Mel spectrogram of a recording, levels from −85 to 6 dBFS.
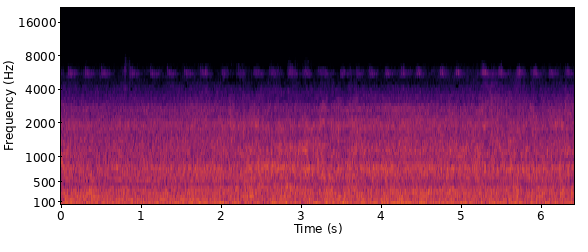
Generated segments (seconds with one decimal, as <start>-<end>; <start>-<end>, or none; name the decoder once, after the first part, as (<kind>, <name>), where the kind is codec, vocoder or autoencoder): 1.8-3.7 (codec, HILCodec); 5.2-6.0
